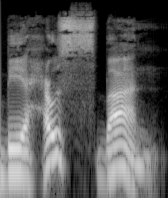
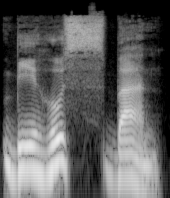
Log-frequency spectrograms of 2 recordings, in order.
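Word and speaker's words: بِحُسْبَانٍ: Ada ayat yang berbunyi, "Asyamsu wal qamaru biusban." itu diucapkan dengan huruf ha bukan bihusban.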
